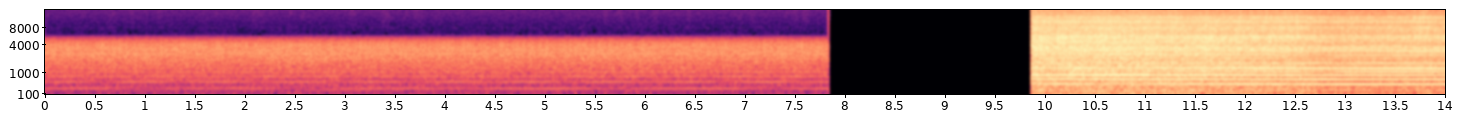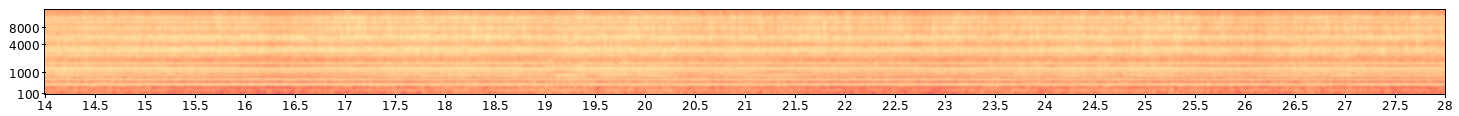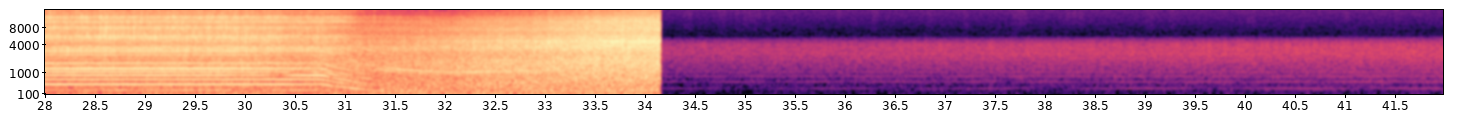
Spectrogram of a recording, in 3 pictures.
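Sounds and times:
electric motor and propeller: 9.9s - 34.2s.

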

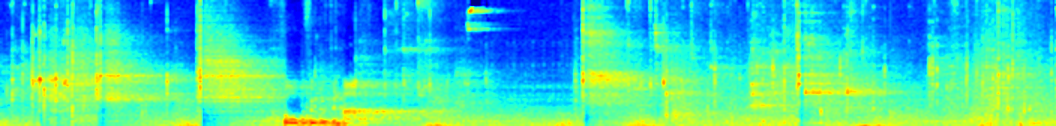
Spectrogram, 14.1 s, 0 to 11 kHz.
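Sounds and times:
metal climbing hardware clinking: 7.6s - 14.0s.

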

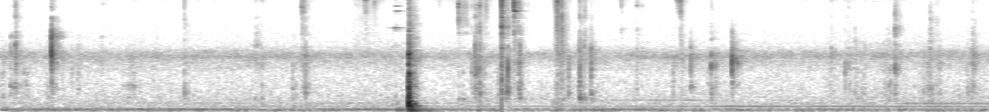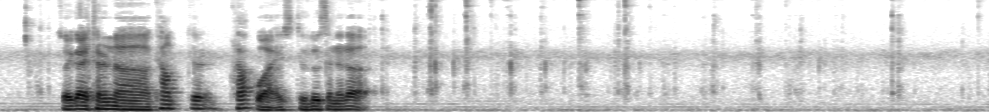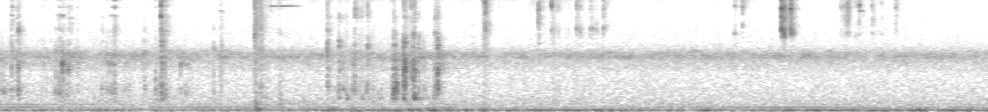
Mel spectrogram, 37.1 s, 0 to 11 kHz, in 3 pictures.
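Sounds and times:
small metal clicks: 17.0s - 32.4s, 33.8s - 36.1s.

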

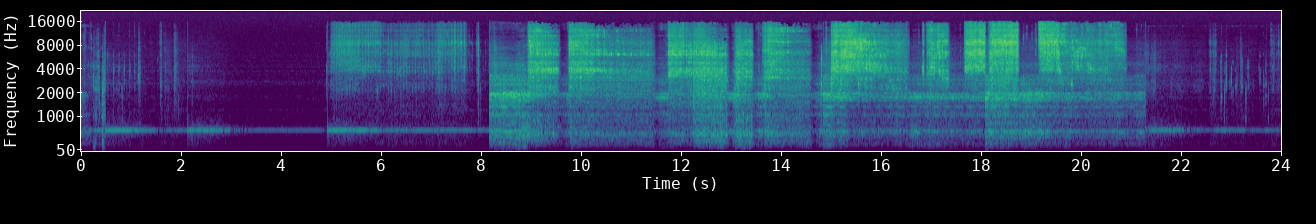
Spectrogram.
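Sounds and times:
tool scraping spinning wood: 5.0s - 21.1s
wood lathe whine: 5.0s - 21.5s.

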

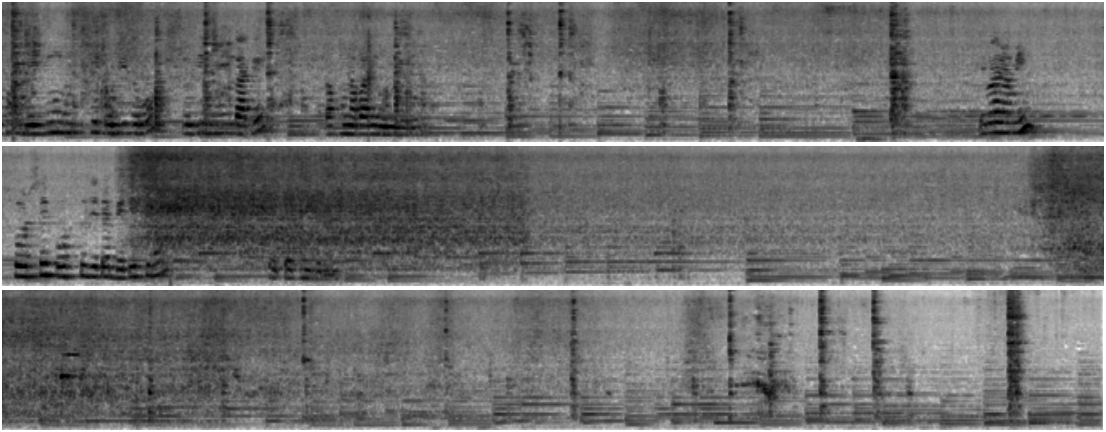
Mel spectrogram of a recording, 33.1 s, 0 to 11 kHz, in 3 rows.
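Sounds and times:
metal spatula scraping a pan: 0.0s - 7.6s, 8.2s - 9.2s, 22.6s - 31.2s, 32.0s - 32.4s
vegetables sizzling in oil: 0.0s - 33.0s.

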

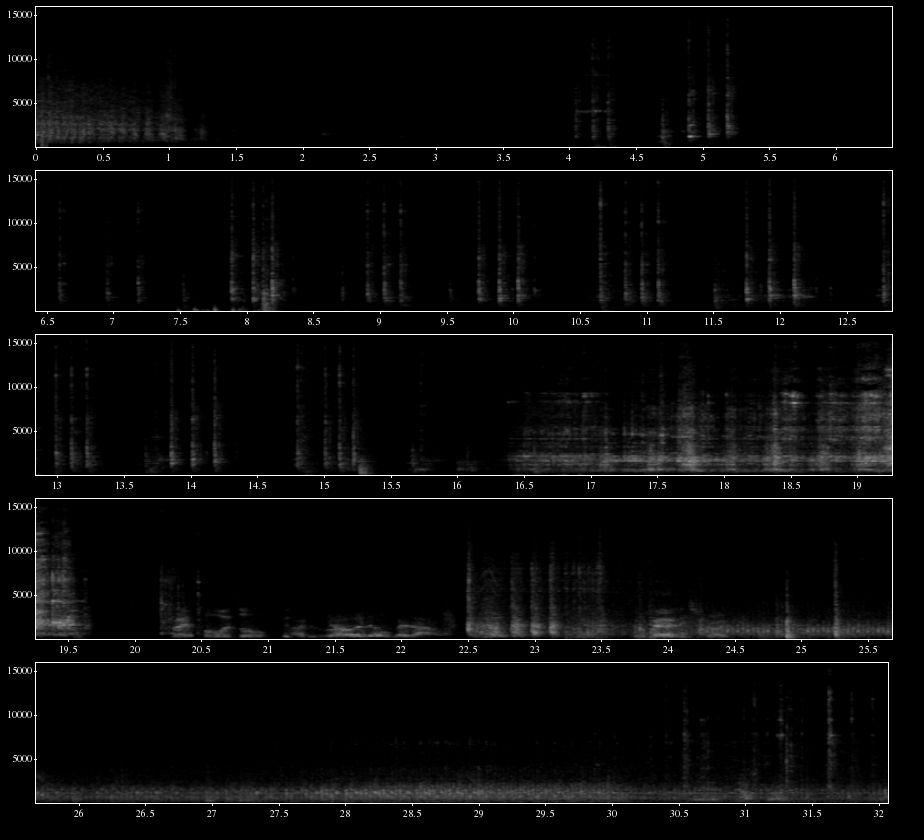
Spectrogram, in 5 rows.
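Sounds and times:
ratchet strap clicking: 6.6s - 15.9s.

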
